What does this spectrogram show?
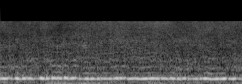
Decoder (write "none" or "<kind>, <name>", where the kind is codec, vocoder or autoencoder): codec, SNAC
